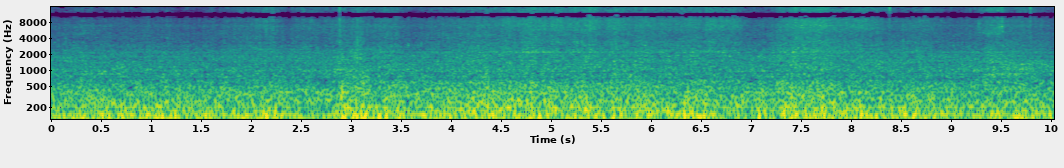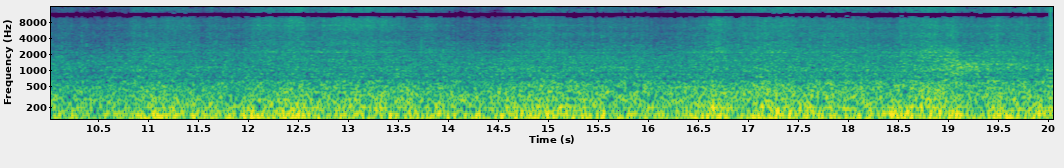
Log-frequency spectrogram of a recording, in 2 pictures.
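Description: Wind rumbles against the car.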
